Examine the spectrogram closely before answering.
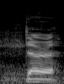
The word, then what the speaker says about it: Dara: I always pronounce your name wrong. Dare, really? Dara. Dara. But it's spelled like, in England, I guarantee you would say Dare, like everyone you would. Dare, yeah. So, Dara.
